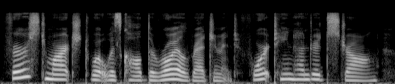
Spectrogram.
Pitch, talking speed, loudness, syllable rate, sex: 215 Hz, 165 wpm, -17 LUFS, 4.5 syllables/s, female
